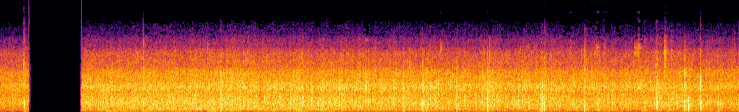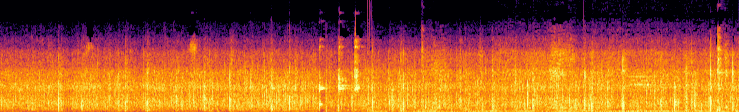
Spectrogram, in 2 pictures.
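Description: Spiced prawn-and-potato filling sizzling and crackling in an aluminium kadai over a wood-fired clay stove, after a brief silent gap at the start. In the second half there are a few scrapes and clinks of a metal spatula stirring it.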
